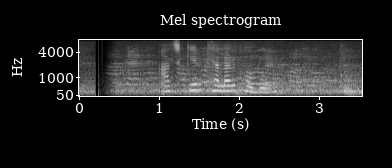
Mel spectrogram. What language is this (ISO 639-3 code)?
ben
